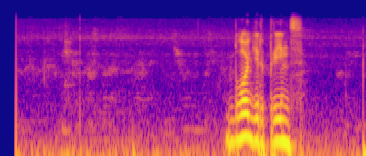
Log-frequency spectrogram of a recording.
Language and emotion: Russian, neutral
